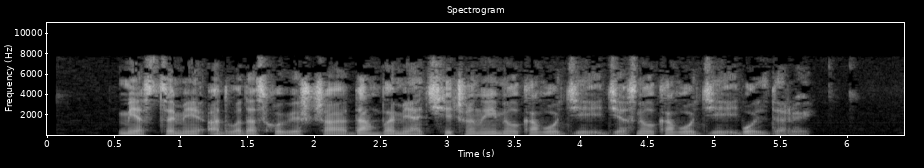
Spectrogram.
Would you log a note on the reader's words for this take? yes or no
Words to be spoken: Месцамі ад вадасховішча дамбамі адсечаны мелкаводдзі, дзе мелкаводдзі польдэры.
no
